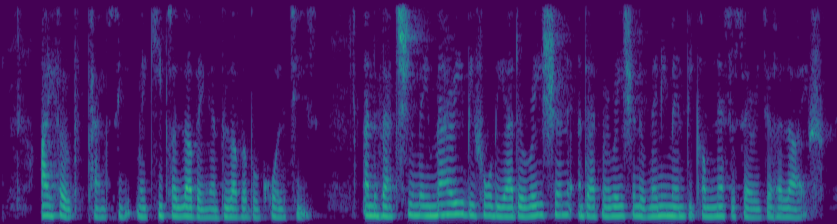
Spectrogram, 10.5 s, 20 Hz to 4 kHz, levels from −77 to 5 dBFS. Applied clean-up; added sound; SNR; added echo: none; none; none; none.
